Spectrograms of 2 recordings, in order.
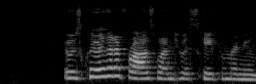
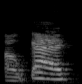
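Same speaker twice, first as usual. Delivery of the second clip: even, timbre-shifted robot reply; 4 dB louder than usual. A narrator's reading. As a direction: answer like a calm machine. The robot answers.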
